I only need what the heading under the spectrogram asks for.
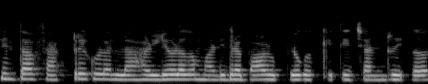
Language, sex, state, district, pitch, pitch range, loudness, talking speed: Kannada, female, Karnataka, Dharwad, 220 Hz, 220-230 Hz, -26 LUFS, 125 wpm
